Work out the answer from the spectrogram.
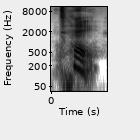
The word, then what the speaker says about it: te': The artist is Tay, or pronunciation Tay.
